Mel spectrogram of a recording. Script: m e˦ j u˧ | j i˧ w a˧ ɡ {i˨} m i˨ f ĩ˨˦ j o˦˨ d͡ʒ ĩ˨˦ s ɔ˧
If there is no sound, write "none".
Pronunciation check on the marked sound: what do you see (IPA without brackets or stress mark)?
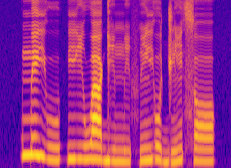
i˨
